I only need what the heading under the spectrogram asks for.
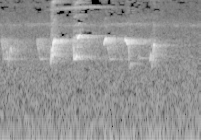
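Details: Bulbul singing a quick burst of about five bright, slurred chirping notes within two seconds, several sweeping sharply up and down, over a quiet background.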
